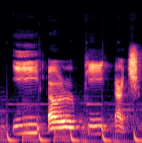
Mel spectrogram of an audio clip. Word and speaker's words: Guelph: All right, I call it Guelph. Guelph is, well, anyway, the shape of my mouth may not be the best, but it is pronounced Guelph.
